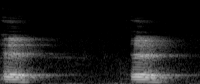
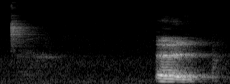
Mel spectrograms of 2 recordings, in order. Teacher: Esta es una mezcla entre una O y una E. Entonces ponemos la boca como si estuviésemos pronunciando una O pero pronunciamos la letra desde más atrás, como si estuviésemos pronunciando la E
